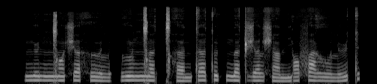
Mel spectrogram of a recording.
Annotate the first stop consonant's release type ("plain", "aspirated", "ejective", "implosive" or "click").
click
